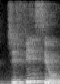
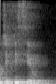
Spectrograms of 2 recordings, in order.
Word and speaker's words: difícil: a gente entona mais então eu falo agiu e não agiu difícil e não difícil útil e não útil Deu para entender então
